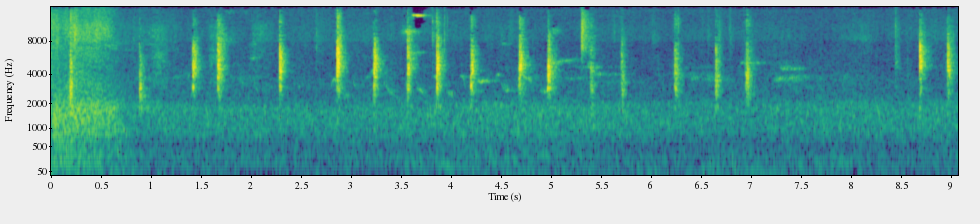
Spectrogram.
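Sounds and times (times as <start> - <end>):
blackcap: 0.1 - 9.0.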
